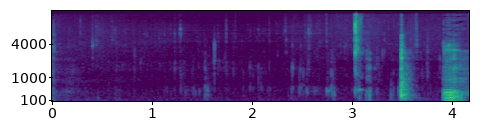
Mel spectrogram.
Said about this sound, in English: So I had to take a few sips before I started. So, you know, I'm going to be sipping through the podcast, but I need to take a sip right now.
